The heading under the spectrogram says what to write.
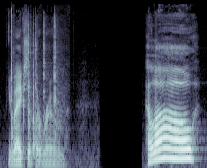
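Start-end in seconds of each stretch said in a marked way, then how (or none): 2.2-3.0 high, much louder held hello; long loud call. A narrator's reading. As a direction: call down the empty hallway. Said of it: "you repeat into the hallway".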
